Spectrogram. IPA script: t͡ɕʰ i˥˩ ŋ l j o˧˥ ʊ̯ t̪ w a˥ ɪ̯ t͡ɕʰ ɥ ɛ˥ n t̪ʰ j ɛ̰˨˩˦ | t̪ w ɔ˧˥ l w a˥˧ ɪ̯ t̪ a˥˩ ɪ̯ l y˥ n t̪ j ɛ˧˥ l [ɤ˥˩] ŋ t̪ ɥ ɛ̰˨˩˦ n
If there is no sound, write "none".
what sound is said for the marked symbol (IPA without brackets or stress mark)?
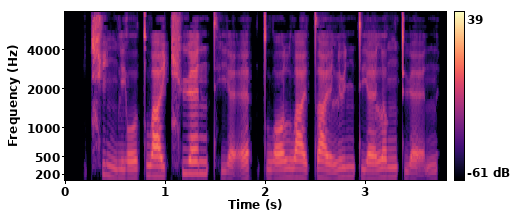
ɤ˥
